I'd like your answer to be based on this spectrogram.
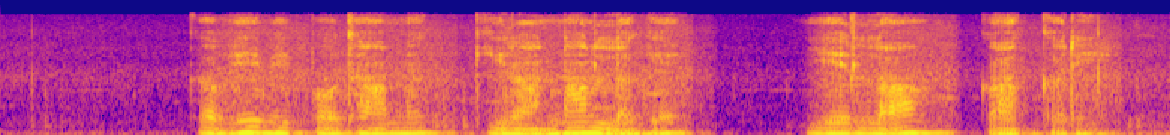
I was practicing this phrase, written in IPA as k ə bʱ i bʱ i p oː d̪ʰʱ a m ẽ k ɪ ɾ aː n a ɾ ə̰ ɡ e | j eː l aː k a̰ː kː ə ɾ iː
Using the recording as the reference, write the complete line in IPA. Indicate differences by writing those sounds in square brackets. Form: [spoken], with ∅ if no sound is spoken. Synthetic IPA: k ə bʱ i bʱ i p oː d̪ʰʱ a m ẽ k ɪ ɾ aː n a [l] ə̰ ɡ e | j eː l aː k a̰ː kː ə ɾ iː

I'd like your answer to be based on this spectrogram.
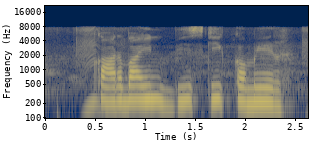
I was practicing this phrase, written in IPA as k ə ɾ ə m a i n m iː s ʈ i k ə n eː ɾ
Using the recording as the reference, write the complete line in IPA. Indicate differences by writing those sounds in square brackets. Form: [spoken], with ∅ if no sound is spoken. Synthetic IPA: k [a] ɾ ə [b] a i n [b] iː s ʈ i k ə [m] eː ɾ

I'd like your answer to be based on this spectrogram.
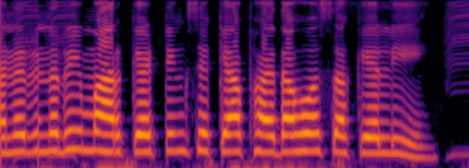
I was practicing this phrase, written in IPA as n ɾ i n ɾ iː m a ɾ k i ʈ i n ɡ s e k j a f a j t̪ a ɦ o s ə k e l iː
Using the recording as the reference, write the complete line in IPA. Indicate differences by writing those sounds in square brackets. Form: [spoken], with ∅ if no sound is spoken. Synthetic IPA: n ɾ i n ɾ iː m a ɾ k [e] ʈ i [ŋ] ɡ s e k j a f a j [d̪] a ɦ o s ə k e l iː

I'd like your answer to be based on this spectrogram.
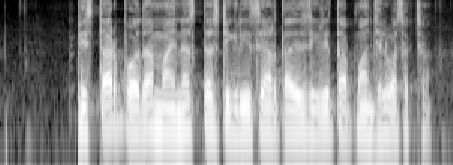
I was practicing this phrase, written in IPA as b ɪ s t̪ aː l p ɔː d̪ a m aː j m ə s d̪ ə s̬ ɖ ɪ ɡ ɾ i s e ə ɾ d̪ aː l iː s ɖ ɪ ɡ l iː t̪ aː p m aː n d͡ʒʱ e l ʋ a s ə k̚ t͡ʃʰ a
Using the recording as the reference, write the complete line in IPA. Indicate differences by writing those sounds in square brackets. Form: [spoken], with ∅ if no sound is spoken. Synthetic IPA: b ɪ s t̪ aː [ɾ] p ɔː d̪ a m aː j [n] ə s d̪ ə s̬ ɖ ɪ ɡ ɾ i s e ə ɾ [t̪] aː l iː s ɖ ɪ ɡ [ɾ] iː t̪ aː p m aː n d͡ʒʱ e l ʋ a s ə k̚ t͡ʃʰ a

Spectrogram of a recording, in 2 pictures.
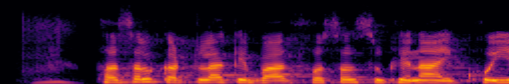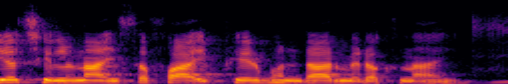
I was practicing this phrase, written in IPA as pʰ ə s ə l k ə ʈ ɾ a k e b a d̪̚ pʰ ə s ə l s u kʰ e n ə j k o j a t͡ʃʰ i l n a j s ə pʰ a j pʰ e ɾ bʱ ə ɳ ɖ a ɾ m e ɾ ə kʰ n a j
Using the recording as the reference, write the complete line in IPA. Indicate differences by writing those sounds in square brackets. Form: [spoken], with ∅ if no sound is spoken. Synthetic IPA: pʰ ə s ə l k ə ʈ [l] a k e b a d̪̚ pʰ ə s ə l s u kʰ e n [a] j [kʰ] o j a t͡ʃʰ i l n a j s ə pʰ a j pʰ e ɾ bʱ ə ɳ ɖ a ɾ m e ɾ ə kʰ n a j

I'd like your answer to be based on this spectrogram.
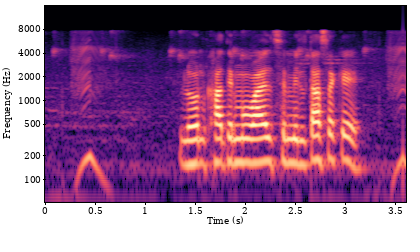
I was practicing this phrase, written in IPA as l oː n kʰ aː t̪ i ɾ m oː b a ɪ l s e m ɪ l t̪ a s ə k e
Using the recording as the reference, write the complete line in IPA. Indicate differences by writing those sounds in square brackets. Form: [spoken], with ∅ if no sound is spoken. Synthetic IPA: l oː n kʰ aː t̪ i ɾ m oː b a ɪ l s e m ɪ l t̪ a s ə k e

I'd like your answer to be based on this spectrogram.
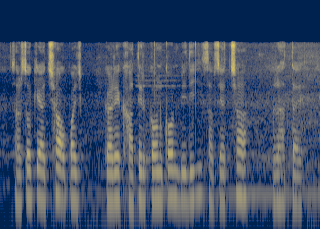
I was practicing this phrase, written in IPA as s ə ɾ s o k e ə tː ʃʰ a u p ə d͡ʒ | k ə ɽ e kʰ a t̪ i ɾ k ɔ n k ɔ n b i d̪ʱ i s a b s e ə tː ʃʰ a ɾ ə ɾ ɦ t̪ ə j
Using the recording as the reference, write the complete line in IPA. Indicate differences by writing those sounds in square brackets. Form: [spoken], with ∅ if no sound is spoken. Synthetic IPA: s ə ɾ s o k e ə tː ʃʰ a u p ə d͡ʒ | k ə [ɾ] e kʰ a t̪ i ɾ k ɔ n k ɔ n b i d̪ʱ i s [ə] b s e ə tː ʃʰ a ɾ ə [∅] ɦ t̪ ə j

